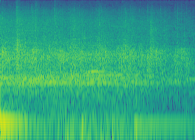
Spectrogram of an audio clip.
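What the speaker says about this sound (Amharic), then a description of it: "እልልታ ጭብጨባ ለናዝሬቱ ኢየሱስ" A church congregation breaks into sustained applause mixed with high ululation, a broad crowd wash of clapping with warbling cries rising over it before the sound slowly tapers.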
